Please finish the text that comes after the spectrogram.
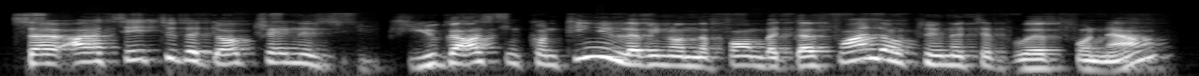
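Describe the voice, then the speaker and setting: A South African man gives an emphatic account as an interview guest, repeating phrases to press his point. His voice sits slightly high for a man. It comes through dull and very roomy, as if recorded away from the microphone. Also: very animated, a little fast, fairly bright tone. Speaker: interview guest, dog trainer. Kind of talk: personal account in a live interview. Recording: roomy, distant, dull sound.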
